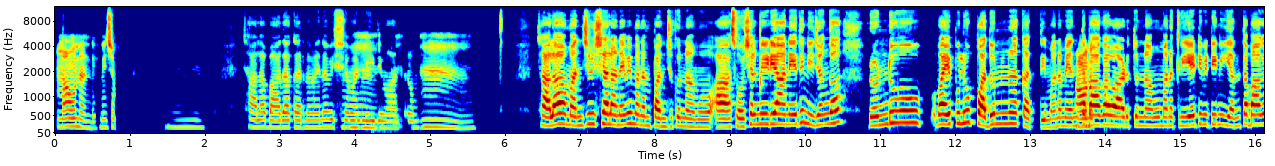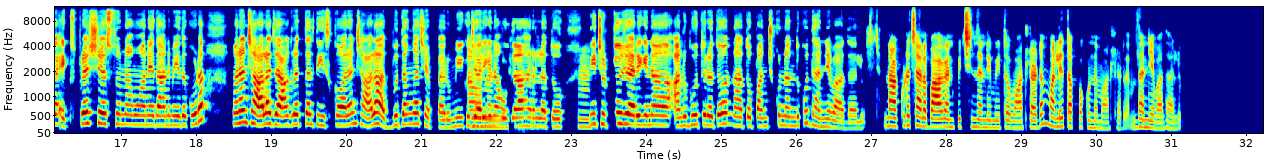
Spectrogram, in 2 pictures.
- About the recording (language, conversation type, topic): Telugu, podcast, సామాజిక మీడియా ప్రభావం మీ సృజనాత్మకతపై ఎలా ఉంటుంది?
- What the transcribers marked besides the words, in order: other background noise; sad: "చాలా బాధాకరనమైన విషయవండి"; tapping; in English: "సోషల్ మీడియా"; in English: "క్రియేటివిటీని"; in English: "ఎక్స్‌ప్రెస్"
